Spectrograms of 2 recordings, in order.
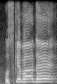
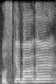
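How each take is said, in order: Both takes have the same delivery.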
